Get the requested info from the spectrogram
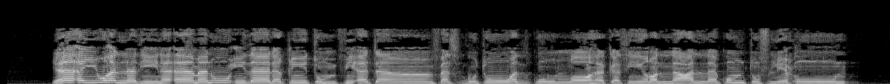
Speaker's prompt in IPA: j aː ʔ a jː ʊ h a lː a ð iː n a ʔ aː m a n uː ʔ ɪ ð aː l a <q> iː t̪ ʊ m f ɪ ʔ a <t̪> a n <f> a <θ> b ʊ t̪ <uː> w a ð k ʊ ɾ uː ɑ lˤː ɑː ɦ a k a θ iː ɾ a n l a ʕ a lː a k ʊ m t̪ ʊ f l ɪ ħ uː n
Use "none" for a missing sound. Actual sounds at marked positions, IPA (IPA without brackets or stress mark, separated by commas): q, t̪, f, θ, uː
